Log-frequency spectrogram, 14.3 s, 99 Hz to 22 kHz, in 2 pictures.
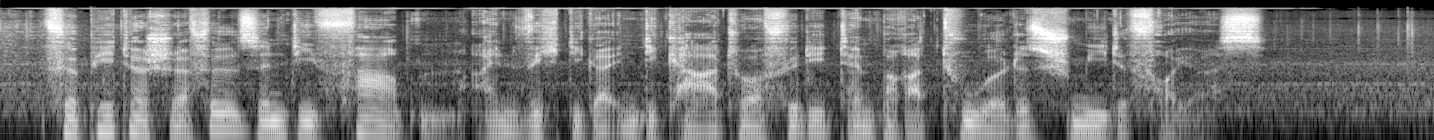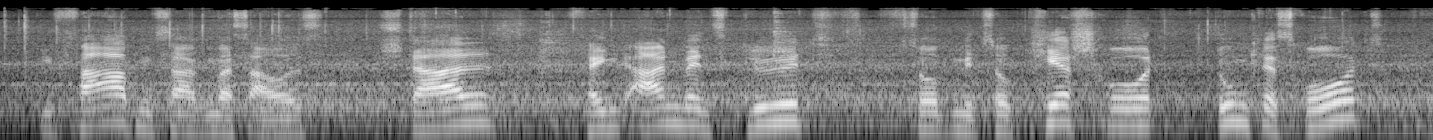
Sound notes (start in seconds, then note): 6.3 fire crackling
